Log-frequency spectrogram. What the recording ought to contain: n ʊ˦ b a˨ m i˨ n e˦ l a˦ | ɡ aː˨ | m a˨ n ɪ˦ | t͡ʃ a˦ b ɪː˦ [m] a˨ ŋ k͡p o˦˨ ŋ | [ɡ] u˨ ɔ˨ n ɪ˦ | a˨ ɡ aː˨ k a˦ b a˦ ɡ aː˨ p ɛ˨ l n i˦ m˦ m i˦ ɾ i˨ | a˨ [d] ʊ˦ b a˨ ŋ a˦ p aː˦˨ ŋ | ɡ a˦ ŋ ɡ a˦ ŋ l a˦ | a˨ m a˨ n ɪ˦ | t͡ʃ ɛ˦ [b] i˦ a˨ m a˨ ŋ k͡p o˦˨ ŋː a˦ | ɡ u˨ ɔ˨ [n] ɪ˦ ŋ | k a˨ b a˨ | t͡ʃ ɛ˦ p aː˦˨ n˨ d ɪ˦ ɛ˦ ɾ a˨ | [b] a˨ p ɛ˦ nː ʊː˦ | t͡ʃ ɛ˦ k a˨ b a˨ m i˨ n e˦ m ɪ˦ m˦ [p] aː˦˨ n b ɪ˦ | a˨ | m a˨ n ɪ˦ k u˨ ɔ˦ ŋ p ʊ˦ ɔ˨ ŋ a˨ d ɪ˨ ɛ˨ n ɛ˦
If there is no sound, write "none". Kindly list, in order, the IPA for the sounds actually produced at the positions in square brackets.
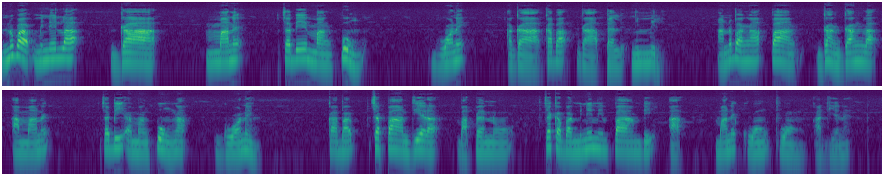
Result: m, ɡ, n, b, n, b, p

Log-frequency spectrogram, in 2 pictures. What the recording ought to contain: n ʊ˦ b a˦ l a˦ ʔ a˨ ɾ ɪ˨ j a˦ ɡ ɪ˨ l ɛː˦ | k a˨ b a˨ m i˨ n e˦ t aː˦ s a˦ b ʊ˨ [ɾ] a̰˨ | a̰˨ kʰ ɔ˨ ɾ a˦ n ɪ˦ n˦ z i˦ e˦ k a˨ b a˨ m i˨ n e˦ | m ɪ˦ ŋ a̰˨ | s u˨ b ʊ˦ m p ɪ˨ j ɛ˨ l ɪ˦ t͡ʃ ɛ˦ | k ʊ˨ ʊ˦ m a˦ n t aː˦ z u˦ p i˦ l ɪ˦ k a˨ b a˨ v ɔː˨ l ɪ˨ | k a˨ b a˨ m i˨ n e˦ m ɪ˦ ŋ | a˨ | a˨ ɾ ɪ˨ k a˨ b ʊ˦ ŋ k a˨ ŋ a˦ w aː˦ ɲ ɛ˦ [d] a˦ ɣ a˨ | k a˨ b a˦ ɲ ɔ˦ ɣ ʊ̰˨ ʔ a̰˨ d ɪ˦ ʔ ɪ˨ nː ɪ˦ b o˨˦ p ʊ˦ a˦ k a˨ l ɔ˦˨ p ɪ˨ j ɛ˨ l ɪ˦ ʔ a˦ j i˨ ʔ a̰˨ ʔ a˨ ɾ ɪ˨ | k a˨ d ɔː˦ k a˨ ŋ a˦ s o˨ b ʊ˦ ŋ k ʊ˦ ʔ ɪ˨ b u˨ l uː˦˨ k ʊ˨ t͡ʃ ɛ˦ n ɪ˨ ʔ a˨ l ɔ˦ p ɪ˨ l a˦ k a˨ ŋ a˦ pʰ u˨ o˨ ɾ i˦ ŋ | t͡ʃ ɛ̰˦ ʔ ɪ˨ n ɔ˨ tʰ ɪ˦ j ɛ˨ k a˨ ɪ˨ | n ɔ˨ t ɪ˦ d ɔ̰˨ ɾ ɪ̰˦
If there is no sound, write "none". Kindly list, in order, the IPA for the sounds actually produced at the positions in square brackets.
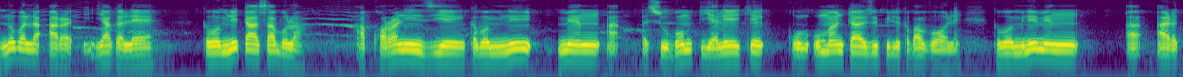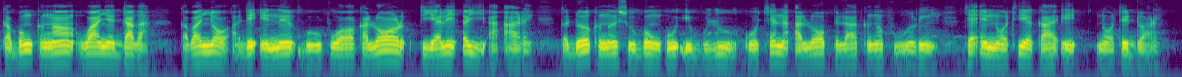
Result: l, d

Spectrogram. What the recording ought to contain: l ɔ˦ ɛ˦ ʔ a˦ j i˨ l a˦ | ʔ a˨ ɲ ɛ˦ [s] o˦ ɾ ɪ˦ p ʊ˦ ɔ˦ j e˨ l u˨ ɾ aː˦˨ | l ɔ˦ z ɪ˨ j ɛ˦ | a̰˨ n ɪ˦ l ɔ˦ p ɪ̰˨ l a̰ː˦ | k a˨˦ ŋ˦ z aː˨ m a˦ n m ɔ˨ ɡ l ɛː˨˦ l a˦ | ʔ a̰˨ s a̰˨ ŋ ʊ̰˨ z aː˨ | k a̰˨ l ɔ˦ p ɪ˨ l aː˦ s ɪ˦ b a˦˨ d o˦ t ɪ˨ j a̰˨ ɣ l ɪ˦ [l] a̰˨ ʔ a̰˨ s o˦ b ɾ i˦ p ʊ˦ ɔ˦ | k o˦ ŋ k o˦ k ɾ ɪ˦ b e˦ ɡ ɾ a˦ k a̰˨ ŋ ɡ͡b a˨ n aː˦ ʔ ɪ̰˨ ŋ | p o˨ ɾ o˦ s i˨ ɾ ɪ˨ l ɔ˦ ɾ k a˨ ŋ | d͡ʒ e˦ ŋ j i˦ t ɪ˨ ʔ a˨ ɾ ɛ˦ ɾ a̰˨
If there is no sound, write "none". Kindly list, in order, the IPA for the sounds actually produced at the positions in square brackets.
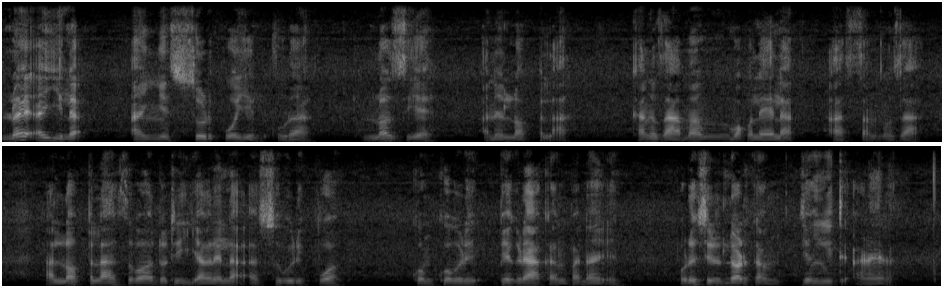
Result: s, l

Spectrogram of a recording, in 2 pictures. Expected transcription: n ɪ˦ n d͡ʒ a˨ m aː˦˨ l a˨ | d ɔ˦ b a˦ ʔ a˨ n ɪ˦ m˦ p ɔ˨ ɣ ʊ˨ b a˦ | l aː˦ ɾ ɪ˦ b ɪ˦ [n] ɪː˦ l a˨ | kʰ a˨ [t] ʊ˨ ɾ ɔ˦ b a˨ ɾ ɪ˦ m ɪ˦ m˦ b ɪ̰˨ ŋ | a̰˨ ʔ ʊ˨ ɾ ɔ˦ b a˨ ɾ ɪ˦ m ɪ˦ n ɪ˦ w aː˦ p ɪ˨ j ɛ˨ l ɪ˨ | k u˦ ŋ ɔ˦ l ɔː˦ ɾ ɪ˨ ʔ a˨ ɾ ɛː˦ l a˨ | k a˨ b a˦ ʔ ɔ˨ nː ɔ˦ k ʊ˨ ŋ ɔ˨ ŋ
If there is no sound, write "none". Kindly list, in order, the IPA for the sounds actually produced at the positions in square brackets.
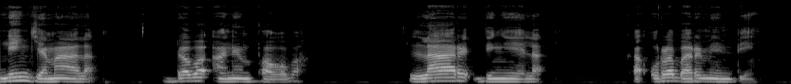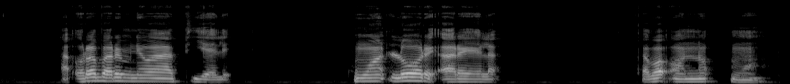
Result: ŋ, ʔ

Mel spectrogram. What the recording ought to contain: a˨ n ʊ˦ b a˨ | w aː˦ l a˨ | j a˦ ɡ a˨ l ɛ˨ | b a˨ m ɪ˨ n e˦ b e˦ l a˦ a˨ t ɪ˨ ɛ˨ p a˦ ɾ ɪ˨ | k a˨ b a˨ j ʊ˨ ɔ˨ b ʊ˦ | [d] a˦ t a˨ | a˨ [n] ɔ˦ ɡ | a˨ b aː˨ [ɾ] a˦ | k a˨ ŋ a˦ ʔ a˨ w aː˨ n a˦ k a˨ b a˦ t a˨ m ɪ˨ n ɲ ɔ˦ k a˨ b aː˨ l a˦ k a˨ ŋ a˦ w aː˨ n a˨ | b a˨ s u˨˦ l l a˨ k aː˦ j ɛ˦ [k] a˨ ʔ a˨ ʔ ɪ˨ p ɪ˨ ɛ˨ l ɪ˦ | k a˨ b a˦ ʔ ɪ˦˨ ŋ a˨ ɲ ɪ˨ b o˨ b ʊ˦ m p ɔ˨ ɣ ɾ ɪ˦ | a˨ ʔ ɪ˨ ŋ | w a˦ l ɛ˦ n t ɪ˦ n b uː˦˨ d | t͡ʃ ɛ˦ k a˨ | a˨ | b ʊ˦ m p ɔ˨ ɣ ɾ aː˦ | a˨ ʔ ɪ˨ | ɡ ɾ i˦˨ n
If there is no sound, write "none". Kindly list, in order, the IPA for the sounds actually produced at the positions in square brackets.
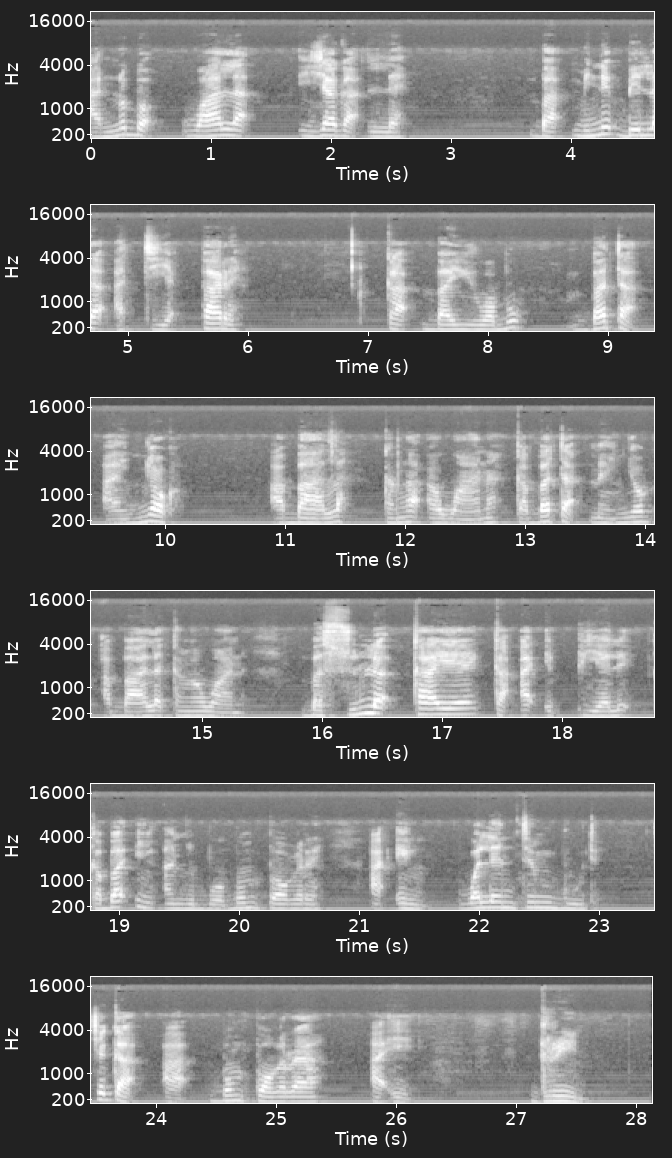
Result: b, ɲ, l, k

